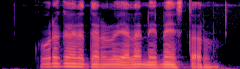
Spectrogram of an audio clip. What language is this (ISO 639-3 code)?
tel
